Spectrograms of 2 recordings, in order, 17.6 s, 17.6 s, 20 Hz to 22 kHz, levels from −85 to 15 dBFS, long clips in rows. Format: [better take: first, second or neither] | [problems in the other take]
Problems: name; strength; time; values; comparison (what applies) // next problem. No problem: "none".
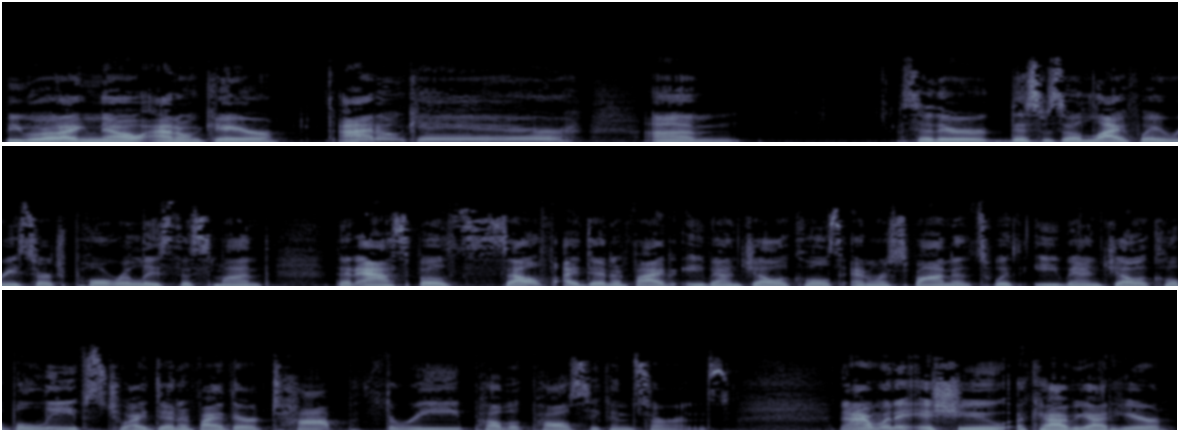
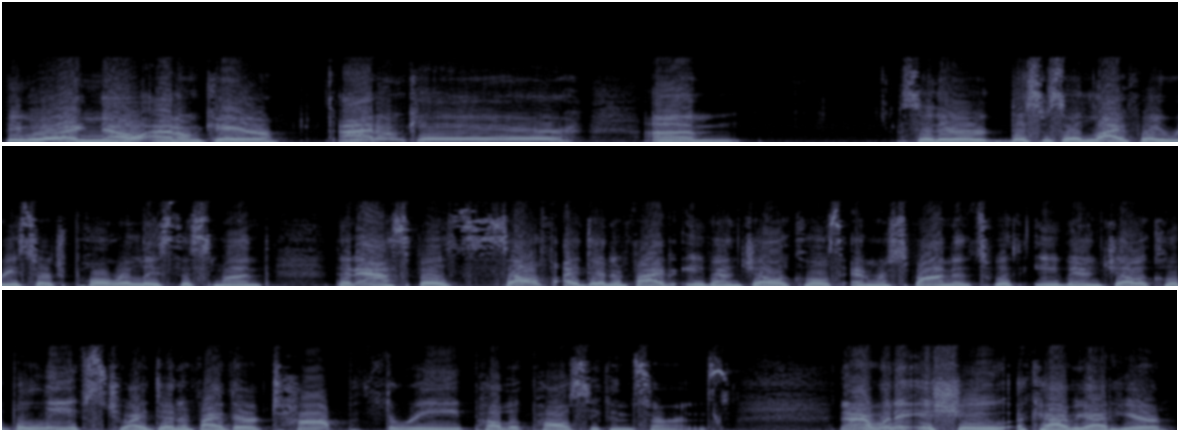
first | distortion; heavy; 6 dB below the speech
